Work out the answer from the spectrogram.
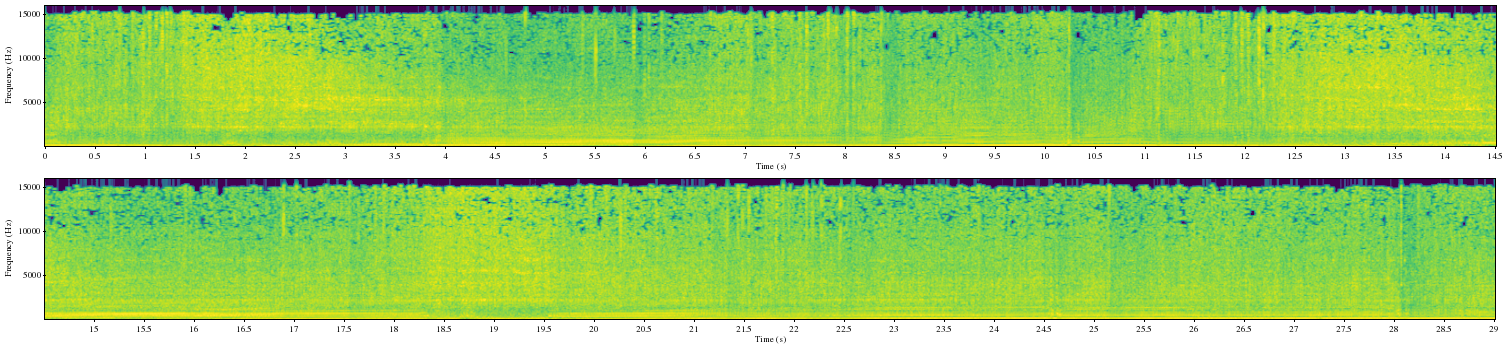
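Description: Sport motorcycle engine, heard from on board, pulling through the gears on a twisty road. The revs drop away twice, about three seconds in and again around thirteen seconds, then climb again with steps in pitch at the gear changes. Wind rushes steadily over the microphone.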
